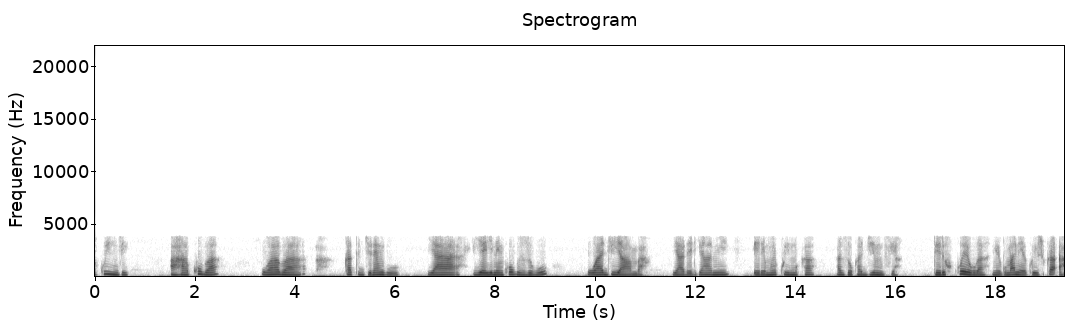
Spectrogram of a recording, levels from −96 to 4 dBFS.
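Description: From start to finish, the speech carries the mark of the GSM full-rate codec, and the damage is plainly audible. The coder models the vocal tract and excites it with a sparse train of regularly spaced pulses. Much of the fine detail of the excitation is thrown away. The result is a buzzy, gravelly roughness on the voice. Nothing above 4 kHz survives, so the sound is dull and boxy. The grain fits a 13 kbps rate.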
